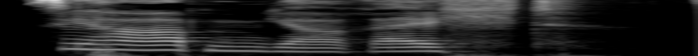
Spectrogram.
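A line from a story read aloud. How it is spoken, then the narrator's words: Sigh. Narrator (German): seufzte Onkel Uhu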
